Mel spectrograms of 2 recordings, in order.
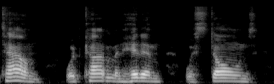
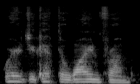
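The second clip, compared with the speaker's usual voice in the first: hushed, close to the ear; a secretive hushed question; whispered; 3 semitones lower, 10 dB quieter than usual. Retold or imitated. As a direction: lean in and whisper it privately. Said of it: "whispered in his ear".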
